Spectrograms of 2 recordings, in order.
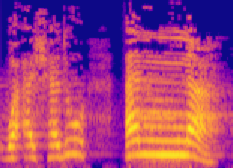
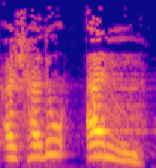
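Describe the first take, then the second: First: Slow, with the doubled n of anna held long; anna stressed with a long double n. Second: Slow, with an said light and short; an said light with no emphasis. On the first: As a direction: lean on anna, hold the nn. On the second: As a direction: let an sit light and unstressed. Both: Shown as a demonstration. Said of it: "Which one sounds stronger".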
